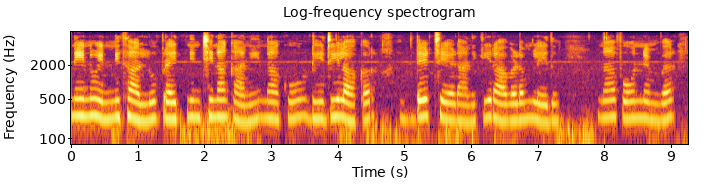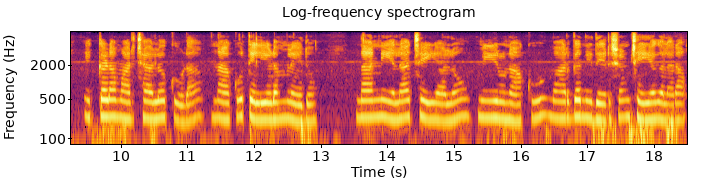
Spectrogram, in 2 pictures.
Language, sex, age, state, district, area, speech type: Telugu, female, 18-30, Telangana, Karimnagar, urban, spontaneous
